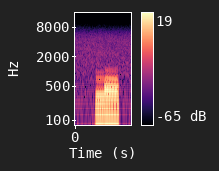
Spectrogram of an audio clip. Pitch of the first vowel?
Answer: low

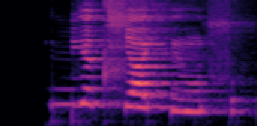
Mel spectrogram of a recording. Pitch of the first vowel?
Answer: high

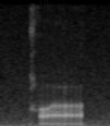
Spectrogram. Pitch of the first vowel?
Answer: low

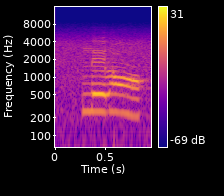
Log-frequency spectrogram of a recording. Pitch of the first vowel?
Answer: high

